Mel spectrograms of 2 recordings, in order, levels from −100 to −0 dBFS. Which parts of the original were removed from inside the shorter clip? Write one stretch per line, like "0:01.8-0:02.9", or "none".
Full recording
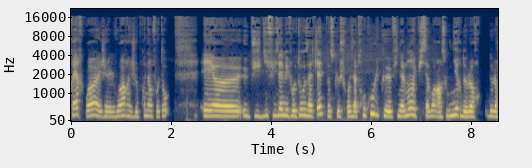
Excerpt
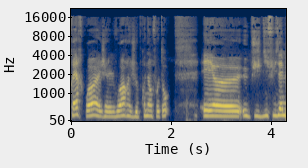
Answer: none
